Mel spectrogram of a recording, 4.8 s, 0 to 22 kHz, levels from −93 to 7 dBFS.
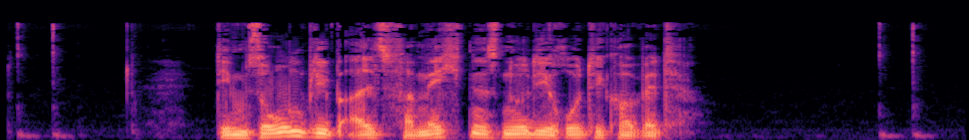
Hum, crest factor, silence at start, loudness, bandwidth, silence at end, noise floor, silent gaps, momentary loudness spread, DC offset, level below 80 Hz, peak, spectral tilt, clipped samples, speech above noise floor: none; 14 dB; 1.1 s; -12 LUFS; 11.5 kHz; 1.45 s; -73 dBFS; none; 7 LU; under 0.1%; -32 dBFS; 0 dBFS; -6.5 dB/octave; under 0.1%; 61 dB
